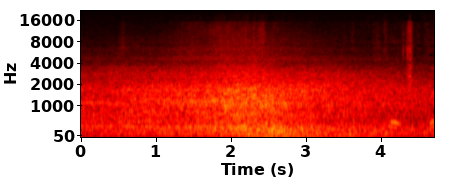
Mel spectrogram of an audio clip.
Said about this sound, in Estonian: teeme nii, et auto möödub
